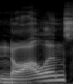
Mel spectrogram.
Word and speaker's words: New Orleans: My 8th grade English teacher called it Nolans. That's how they say it down there. That's like not a bit. That's how the accent down there. Cause it's like a very weird like mesh of different accents down there to make like that dialect. They call it Nolans. Nola is how you like shorten it, but if you're there, you call it you pronounce it Nolans.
